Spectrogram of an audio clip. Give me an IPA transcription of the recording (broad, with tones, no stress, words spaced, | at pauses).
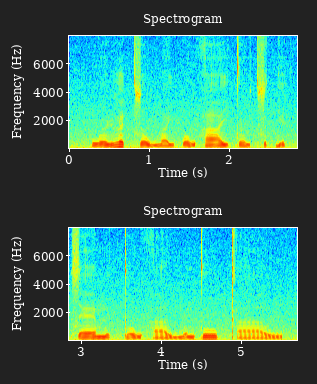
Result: wɵ˨˥ɥlɵ˥t̚t͡so˨˩w mɐ˨˧jpo˨˩whaː˧jt̪ɵ˨ɥ t͡sʊ˧k̚jɪ˨k̚ t͡sɛː˨˧mɪ˨˥k̚ t̪o˨whaː˨wmɵ˧n t̪uː˥p̚ kʰaː˨w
